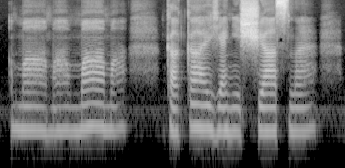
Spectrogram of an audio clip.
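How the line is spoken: Whisper. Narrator (Russian): шептала она

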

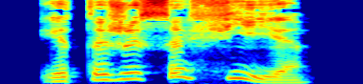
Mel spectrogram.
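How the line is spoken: Uncertain objection. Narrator (Russian): как-то неуверенно попробовала воспрепятствовать та

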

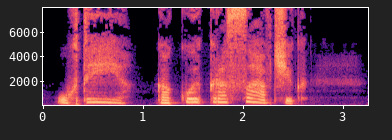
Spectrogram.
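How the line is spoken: Admiring breathless exclamation. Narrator (Russian): Выдохнула восхищенно

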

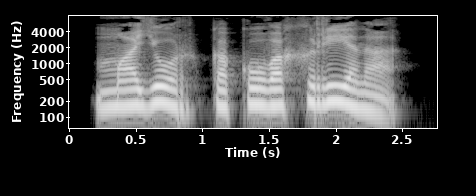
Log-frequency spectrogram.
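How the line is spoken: Practiced growl. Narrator (Russian): Рычание тренированное годами

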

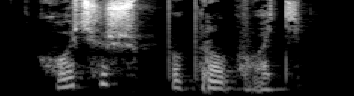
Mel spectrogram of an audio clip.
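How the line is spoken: Hoarse question, then cough. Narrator (Russian): хрипло спросила она и прокашлялась

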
